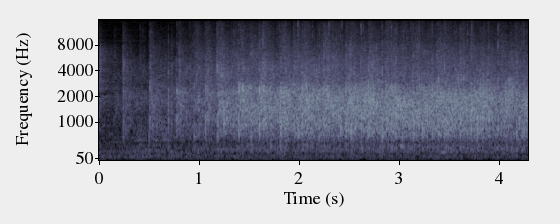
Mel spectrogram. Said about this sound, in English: I want you to know today, if you're here and you're afraid, oh, these people are clapping, they're singing, they're smiling, they're weird, I don't want to become one of them.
